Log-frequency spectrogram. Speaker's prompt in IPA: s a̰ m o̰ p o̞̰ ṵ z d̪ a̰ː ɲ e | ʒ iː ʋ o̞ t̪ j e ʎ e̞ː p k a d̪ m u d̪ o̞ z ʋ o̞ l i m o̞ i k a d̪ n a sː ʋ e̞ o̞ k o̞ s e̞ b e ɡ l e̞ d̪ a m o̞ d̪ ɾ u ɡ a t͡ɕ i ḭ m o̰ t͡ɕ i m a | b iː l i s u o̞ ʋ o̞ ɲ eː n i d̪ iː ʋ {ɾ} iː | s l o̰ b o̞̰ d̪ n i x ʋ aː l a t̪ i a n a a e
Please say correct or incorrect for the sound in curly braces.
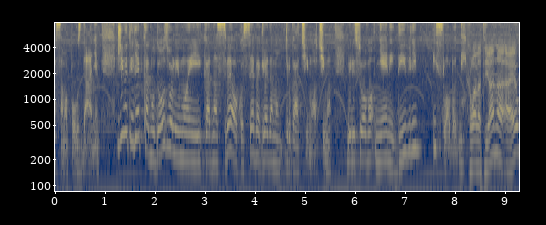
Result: incorrect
